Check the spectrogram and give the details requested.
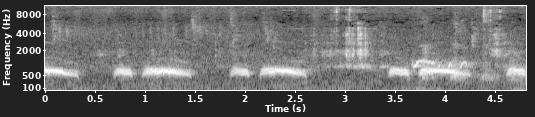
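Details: Spotted dove decoy cooing to draw wild doves in Thailand: a run of short, low, hollow coos, each about half a second, in uneven pairs, with a faint higher chirp in the background.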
